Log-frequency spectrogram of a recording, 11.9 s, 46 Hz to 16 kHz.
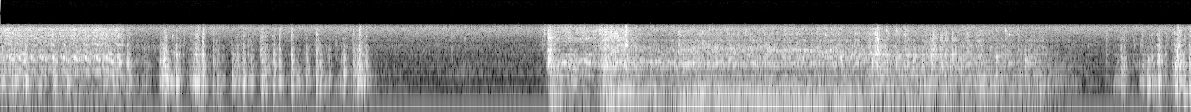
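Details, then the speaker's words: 1977 Chevy K10 carbureted 350 V8 cold start at 8°F with a non-working choke after an intake swap, pumped throttle, no oil pressure yet: long stuttering crank with sputters, then catches and runs lumpy and unsteady. Hard cold start, rough idle. "you can hear it it is not happy"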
